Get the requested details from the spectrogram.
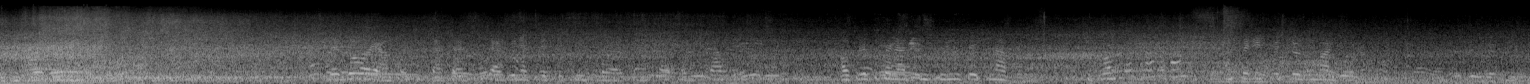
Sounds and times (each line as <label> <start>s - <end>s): people are commenting 0.0s - 15.3s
